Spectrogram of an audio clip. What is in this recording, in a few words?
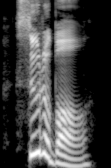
"SUITABLE", english; 3000 words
